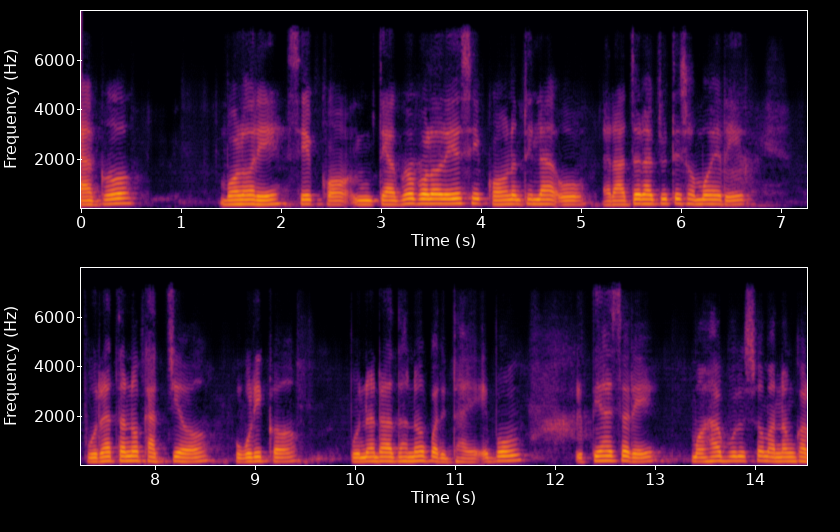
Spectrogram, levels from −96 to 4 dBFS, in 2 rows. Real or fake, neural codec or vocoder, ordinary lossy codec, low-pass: fake; codec, 16 kHz, 2 kbps, X-Codec, HuBERT features, trained on LibriSpeech; none; 7.2 kHz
